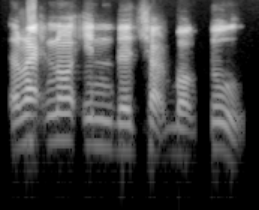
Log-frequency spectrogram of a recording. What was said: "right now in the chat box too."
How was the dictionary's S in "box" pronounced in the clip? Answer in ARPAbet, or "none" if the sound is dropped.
none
